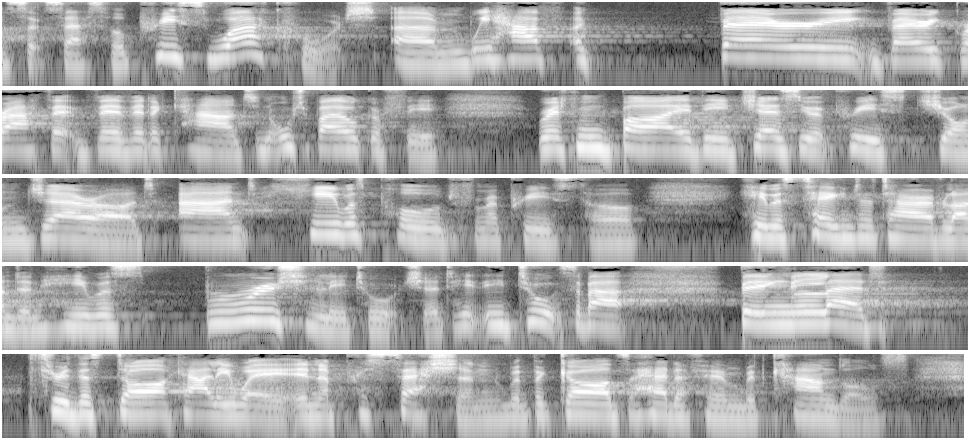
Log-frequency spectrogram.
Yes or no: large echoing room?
yes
